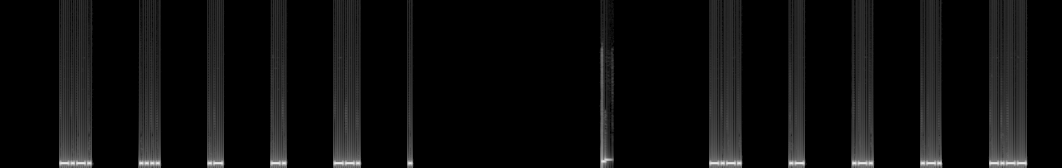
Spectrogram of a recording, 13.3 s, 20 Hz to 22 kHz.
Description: Morse code, heard as a keyed tone, about 36 wpm, spaced as for 12 wpm, 690 Hz. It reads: CHANGE CARRY
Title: 6x Character Spacing - Top 300 Words - 35wpm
